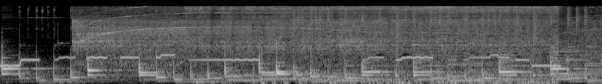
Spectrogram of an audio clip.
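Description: A small cut-off grinder cutting through a rusty motorcycle drive chain. It starts about a second in and stops shortly before the end, with a high whine that rises as it gets going and sinks as it winds down. Background music plays throughout.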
